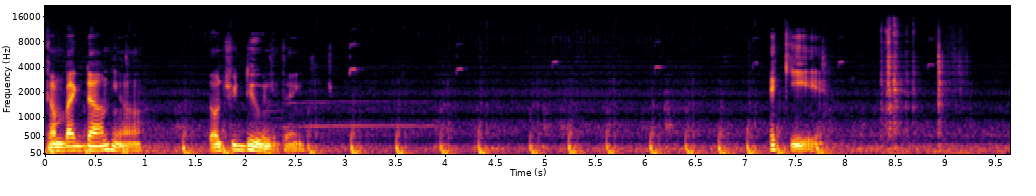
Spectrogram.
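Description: Footsteps clang steadily down metal stairs.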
